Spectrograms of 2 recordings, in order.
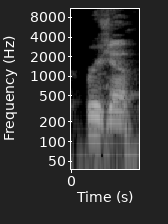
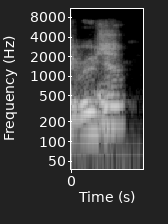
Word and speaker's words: Rougeau: A one-time Johnny Rigueo Tag Team Champion. – Rougeau. – We're going to go with that. Okay, or that. – Did you say Rougeau? – Yeah, spell it out for us.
